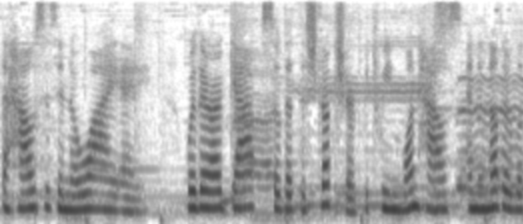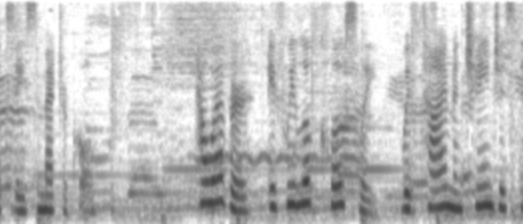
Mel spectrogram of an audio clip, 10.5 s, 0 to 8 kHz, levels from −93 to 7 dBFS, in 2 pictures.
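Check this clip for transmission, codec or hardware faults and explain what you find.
A speech-oriented noise suppressor is left running over this sound, treating its steady parts as noise. That is a processing fault rather than codec or hardware damage.

Noise suppressor applied to music or sounds: throughout, sustained and fading material sinks by up to about 10 dB while attacks pass, giving pumping rather than the uniform dullness of a low-bitrate codec.

Sound cut by the noise suppressor: the sound dips at 1.35–1.88 s, 5.79–7.2 s, 7.75–7.9 s, 8.35–8.51 s and 8.96–9.47 s, by about 6 to 10 dB. Each dip falls on steady or fading sound, unlike a dropout's abrupt silence.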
